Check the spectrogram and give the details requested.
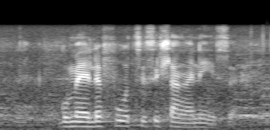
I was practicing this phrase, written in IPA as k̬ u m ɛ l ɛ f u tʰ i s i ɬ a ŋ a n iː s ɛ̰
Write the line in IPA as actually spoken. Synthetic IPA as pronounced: k̬ u m ɛ l ɛ f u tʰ i s i ɬ a ŋ a n iː s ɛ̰

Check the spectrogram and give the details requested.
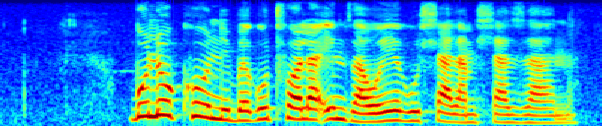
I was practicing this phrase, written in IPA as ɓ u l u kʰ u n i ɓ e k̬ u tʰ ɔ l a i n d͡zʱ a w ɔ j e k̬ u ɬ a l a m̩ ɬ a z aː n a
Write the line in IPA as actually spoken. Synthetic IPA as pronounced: ɓ u l u kʰ u n i ɓ e k̬ u tʰ ɔ l a i n d͡zʱ a w ɔ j e k̬ u ɬ a l a m̩ ɬ a z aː n a

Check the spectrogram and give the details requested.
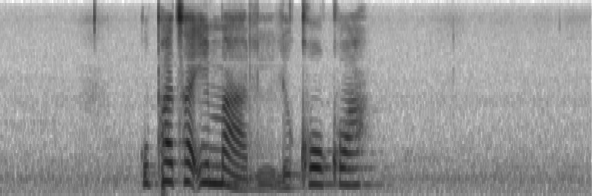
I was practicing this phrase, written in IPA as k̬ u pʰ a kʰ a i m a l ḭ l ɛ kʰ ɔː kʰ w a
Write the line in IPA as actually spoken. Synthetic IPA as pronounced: k̬ u pʰ a tʰ a i m a l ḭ l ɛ kʰ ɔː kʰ w a

